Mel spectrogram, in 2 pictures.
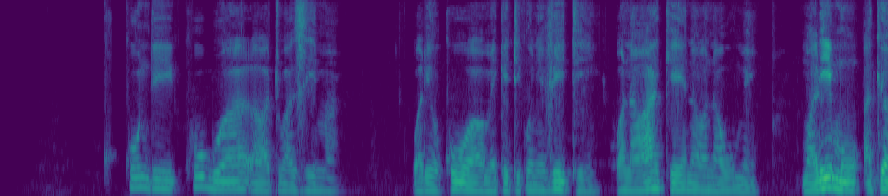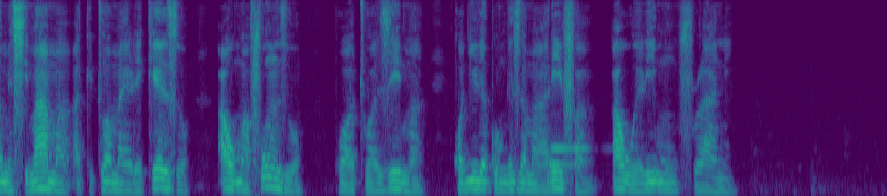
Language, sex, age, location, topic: Swahili, male, 18-24, Dar es Salaam, education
